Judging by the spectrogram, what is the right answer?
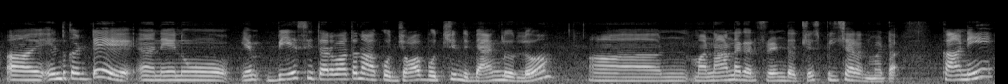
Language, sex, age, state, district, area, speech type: Telugu, female, 30-45, Andhra Pradesh, Sri Balaji, rural, spontaneous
